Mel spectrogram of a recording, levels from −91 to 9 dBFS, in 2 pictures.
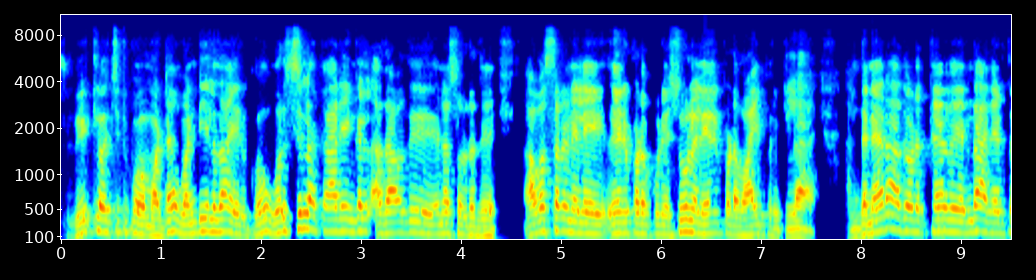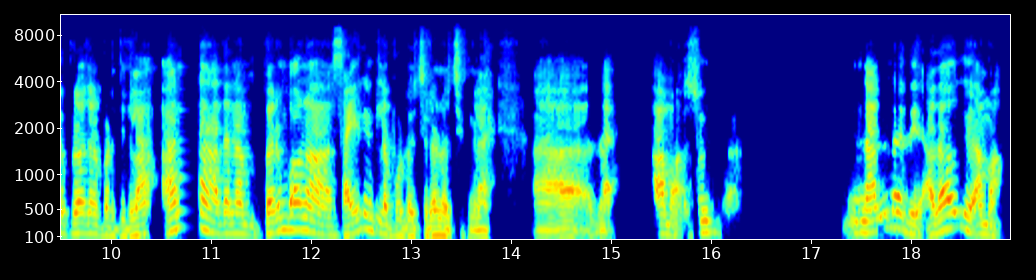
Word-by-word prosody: வீட்டுல 165 +6 +1
வச்சுட்டு 170 0 -6
போ 150 - +5
மாட்டேன். 120 +9 +3
வண்டியில 175 +6 +1
தான் 175 -4 +2
இருக்கும். 140 +4 -2
ஒரு 160 - +2
சில 220 0 +5 0.2
காரியங்கள், 180 +1 0
அதாவது 155 +2 +2 0.2
என்ன 150 +2 -1
சொல்றது, 130 -3 -2 0.5
அவசர 180 +3 +1
நிலை 155 -2 +3 0.3
ஏற்படக்கூடிய 145 -3 0
சூழல் 170 -4 +3
ஏற்பட 150 -2 -1
வாய்ப்பு 130 +1 0
இருக்குல்ல. 110 0 +1 0.5
அந்த 105 +6 0
நேரம் 195 +5 +3
அதோட 180 -2 +1
தேவை 175 -1 +2
இருந்தா, 170 +3 +2
அதை 155 -1 -2
எடுத்து 155 0 -8
பிரயோஜனப்படுத்திக்கலாம். 130 -4 -1 0.2
ஆனா, 230 +1 -1
அத 150 0 -2
நாம் 145 -1 -2 0.2
பெரும்பாலும் 190 -1 +2 0.2
சைலன்ட்ல 195 -6 0
போட்டு 120 -1 -3
வச்சுருவேன்னு 115 +1 0
வச்சுக்கோங்களேன். 100 -1 -6 0.5
அ - - -3 0.4
அதான் - - -4 0.4
ஆமா 145 - 0 0.2
சு 160 - -6 1.6
நல்லது. 200 0 +1
அதாவது 220 0 +4
ஆமா, 140 -2 -2
155 Hz, 135 wpm, -22 LUFS, 140-180 Hz, 1.6 s, போ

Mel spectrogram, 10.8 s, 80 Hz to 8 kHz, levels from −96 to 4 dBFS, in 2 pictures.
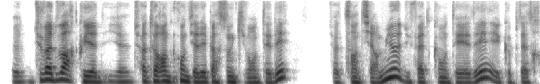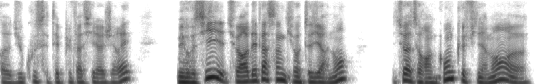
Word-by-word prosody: ,heu, 135 0 -6
tu 175 - -5
vas 190 - +9
devoir 180 -2 +3
qu'il 140 - +2
y - - +6
a 135 - +3
il 130 +2 -7
y 140 - -7
a 135 - -4
tu 135 - -16
vas 150 - -1
te 145 - +1
rendre 150 -2 +3
compte 160 -4 +2
il - - -7
y - - +4
a - - +3
des 130 - +3
personnes 130 0 -1
qui 125 - -14
vont 120 0 -2
t'aider. 210 - +1 0.4
Tu 120 - -13
vas - - -6
te - - -12
sentir 125 -2 -2
mieux, 240 - +6
du 130 - -8
fait 120 0 -4
qu'on 120 0 -3
t'ait 120 +1 -4
aidée 180 - +2
et 130 - -5
que 120 - -11
peut-être, 115 0 -8
du 115 +2 -8
coup, 135 - -11
c'était 120 -3 -8
plus 120 +2 -13
facile 120 +1 -6
à 115 - -4
gérer, 145 - -4 0.4
mais 130 - +5
aussi, 185 - +5
tu 135 - -6
auras 135 - +5
des 160 - +2
personnes 190 -2 +2
qui 140 - -12
vont 135 -2 0
te 130 +1 -3
dire: 125 -2 0
«Non» 195 - +1 0.4
et - - -17
tu - - -4
vas - - +5
te 125 - -4
rendre 115 -2 -2
compte 205 - +4
que - - -2
finalement, 130 +8 0
heu, 110 -2 -5
130 Hz, 350 wpm, -21 LUFS, 120-160 Hz, 0.4 s, vas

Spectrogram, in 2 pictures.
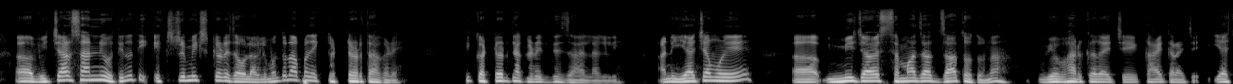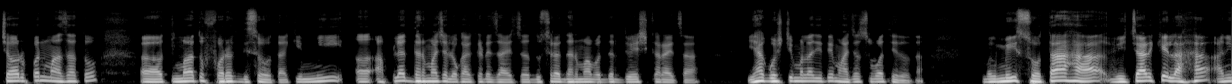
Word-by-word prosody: अ, 140 0 +1
विचारसरणी 195 - +1
होती 155 -4 +2
ना, 195 - -2
ती - - -7
एक्सट्रीमिस्टकडे 180 +3 -2
जाऊ 130 -2 +1
लागली 115 -1 -2
म्हणतो 145 +10 -3
ना, 210 - -2
आपण 195 - -1
एक 160 -4 -3
कट्टरताकडे 125 -6 0 0.7
ती 165 - -7
कट्टरताकडे 150 -4 0
तिथे 120 +3 -6
जायला 100 -4 -7
लागली. 85 0 -12 0.4
आणि 125 +1 +1
याच्यामुळे 165 +4 +3 0.5
अ, 115 - -2 0.3
मी 130 +7 +5
ज्यावेळेस 155 0 +2
समाजात 150 +2 +2
जात 145 +1 0
होतो 110 -6 -1
ना 120 +8 -3 0.5
व्यवहार 125 +1 +2
करायचे, 115 -2 -4
काय 115 -1 -5
करायचे 105 -3 -7 0.2
याच्यावर 155 +7 +1
पण 180 0 -1
माझा 145 -4 +1
तो 180 +4 -5 0.4
अ, 125 - -2 0.3
मला 140 +3 +4
तो 165 - 0
फरक 135 0 +4
दिसत 115 +2 -4
होता 105 -2 -3
की 120 - -4
मी 145 +8 0 0.2
अ, 125 0 -1
आपल्या 155 +8 -2
धर्माच्या 140 -1 +3
लोकांकडे 120 0 -4
जायचं, 110 0 -5
दुसऱ्या 125 +3 -2
धर्माबद्दल 115 -1 -1
द्वेष 115 0 -3
करायचा, 105 -3 -6 0.5
ह्या 130 +8 +7
गोष्टी 145 +2 +3
मला 150 0 +1
तिथे 145 +2 -2
माझ्यासोबत 125 -1 -2
येत 110 - -2
होत्या. 85 -3 -9 0.6
मग 125 +1 +3
मी 150 +3 +8
स्वतः 160 +5 +4 0.4
विचार 130 +7 +4
केला 155 -8 +4 0.3
आणि 135 +4 0
130 Hz, 160 wpm, -20 LUFS, 115-155 Hz, 0.7 s, मी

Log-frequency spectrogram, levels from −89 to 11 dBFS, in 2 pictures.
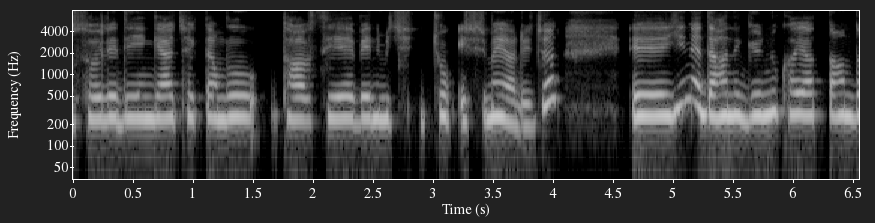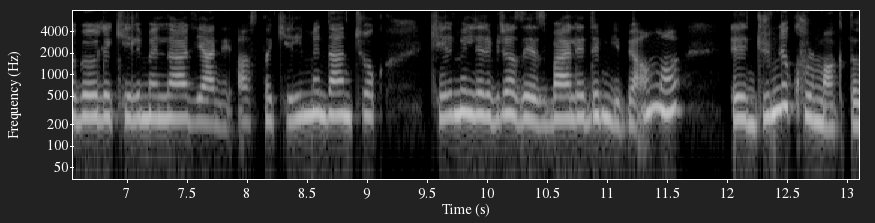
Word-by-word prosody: söylediğin. 245 +1 0
Gerçekten 250 0 -1
bu 255 0 +1 0.2
tavsiye 245 0 -2
benim 245 0 +1
için 240 - -8
çok 260 -5 -3
işime 245 +4 +1
yarayacak. 215 - -1 0.7
Eee, 260 - +7
yine 275 +7 +4
de, 265 - +5
hani, 265 -1 +5
günlük 270 +3 +3
hayattan 275 -1 +1
da 260 -1 -4
böyle 260 0 0
kelimeler 250 0 -3
Yani, 215 -4 -8
aslında 225 +1 -13
kelimeden 270 +3 0
çok 270 -1 -11 0.4
kelimeleri 275 0 +1
biraz 270 0 -2
ezberledim 250 +2 -1
gibi 215 +1 -9
ama, 315 +1 +1 0.4
eee, 245 0 0
cümle 290 - +4
kurmakta 225 - -4
255 Hz, 135 wpm, -23 LUFS, 240-270 Hz, 0.7 s, Eee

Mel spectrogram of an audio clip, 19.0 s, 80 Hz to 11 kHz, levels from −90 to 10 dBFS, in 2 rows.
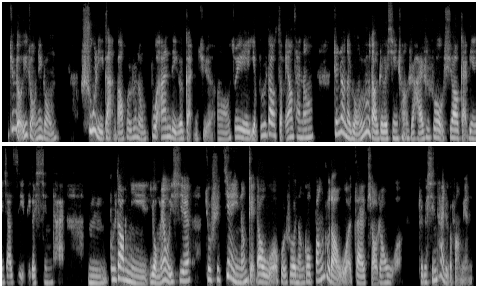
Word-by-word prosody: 就 385 - -2
有 - - +3
一 255 - +2
种 240 -9 -2
那 200 +2 -1
种 165 -1 -4 0.5
疏 355 +1 +3
离 160 - +2
感 - - -1
吧， - - +1
或 185 +1 -7
者 180 - -4
说 205 - -3
那 175 - -2
种 155 +2 -8
不 225 - -1
安 210 0 +1
的 190 - -1
一 155 - -1
个 170 +1 +1
感 - - -1
觉， - - -9
嗯， 155 0 -8
所 205 +1 -4
以 180 -5 +3
也 165 - +2
不 230 - -6
知 250 - -1
道 265 -3 +5
怎 - - -4
么 - - -9
样 205 +2 +2
才 205 -2 -5
能 190 +3 -2 0.4
真 275 0 +1
正 320 -4 +3
地 185 - +3
融 160 -5 0
入 285 - +2
到 160 - +5
这 165 +1 +1
个 165 - +6
新 170 0 -4
城 185 0 -4
市， 160 - -2
还 150 0 0
是 190 +1 -4
说 195 -2 +1
我 165 - -5
需 195 - -6
要 185 - +8
改 - - -3
变 165 -1 -3
一 - - -8
下 160 -3 -2
自 165 - -13
己 325 - -6
的 - - -50
一 - - -10
个 160 - 0
心 165 +1 -12
态。 - - -15 0.7
嗯， 160 +4 -3
不 240 - 0
知 240 - +2
道 255 -3 +8
你 160 -9 0
有 175 -2 +6
没 160 +6 -1
有 225 -6 +4
一 175 - +4
些 210 +3 +1 0.3
就 240 - +1
是 240 +2 -3
建 285 -3 +2
议 185 - +1
能 170 +5 0
给 - - -1
到 185 -1 +6
我， 165 - +1
或 - - -4
者 - - -7
说 180 -1 +4
能 160 -1 -4
够 185 +1 +1
帮 215 +8 0
助 - - +1
到 - - +5
我， - - -1
在 155 0 +3
调 135 -3 -1
整 160 -1 -3
我 170 -1 -4 0.5
这 175 - -5
个 175 - -2
心 180 +6 -2
态 245 - -1
这 - - -3
个 - - -4
方 - - -6
面。 - - -11
180 Hz, 320 characters per minute, -21 LUFS, 165-215 Hz, 0.7 s, 要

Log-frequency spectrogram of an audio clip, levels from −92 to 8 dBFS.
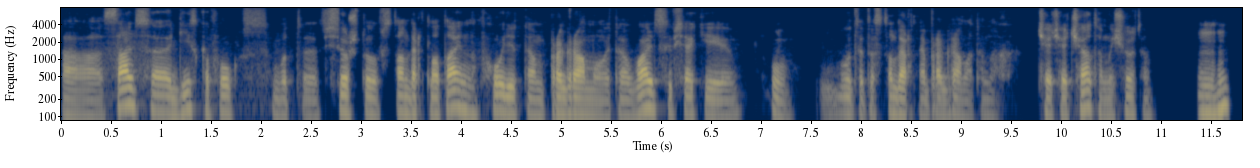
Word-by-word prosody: А, 95 -2 -2
сальса, 135 -6 +4
дискофокус, 115 0 -5
вот, - - -8
э, 95 -1 -7
всё, 120 +3 +1
что 110 -2 -2
в - - -12
стандарт 115 -2 0
латайн 130 +1 +4
входит 115 0 0
там 100 -2 -3
в - - -25
программу,- 105 -3 +3
это 100 +1 -4
вальсы 130 +5 +4
всякие, 100 -3 -3 0.3
ну, 90 -4 -5 0.3
вот - - -7
эта - - -7
стандартная - - +1
программа, 100 -2 -2
танах, 95 -2 -18 0.2
ча-ча-ча 140 +2 +2
там, 100 -5 -9
ещё 105 +3 -3
там. 95 -1 -17 0.4
Мгм. 120 +6 -3
105 Hz, 140 wpm, -29 LUFS, 100-120 Hz, 0.4 s, сальса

